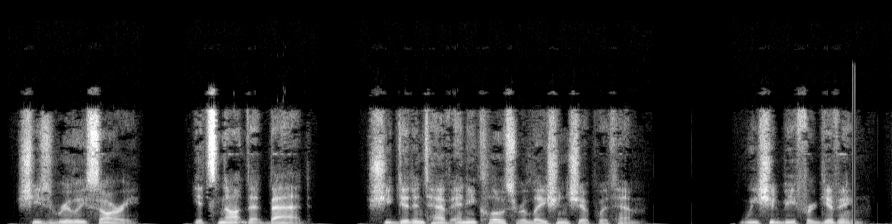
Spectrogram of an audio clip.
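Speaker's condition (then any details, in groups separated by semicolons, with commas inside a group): No condition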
